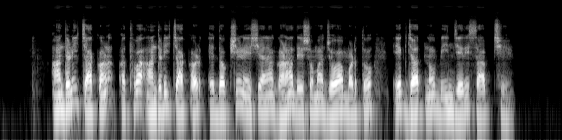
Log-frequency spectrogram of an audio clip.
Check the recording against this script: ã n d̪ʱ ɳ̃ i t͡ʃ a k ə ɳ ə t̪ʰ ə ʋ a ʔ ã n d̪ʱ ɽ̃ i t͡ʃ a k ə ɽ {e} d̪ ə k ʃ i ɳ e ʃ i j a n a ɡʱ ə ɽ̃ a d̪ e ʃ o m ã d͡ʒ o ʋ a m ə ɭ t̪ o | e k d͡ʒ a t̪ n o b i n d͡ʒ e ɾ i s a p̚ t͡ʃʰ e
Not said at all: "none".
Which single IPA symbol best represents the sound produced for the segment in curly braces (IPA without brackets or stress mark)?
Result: e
